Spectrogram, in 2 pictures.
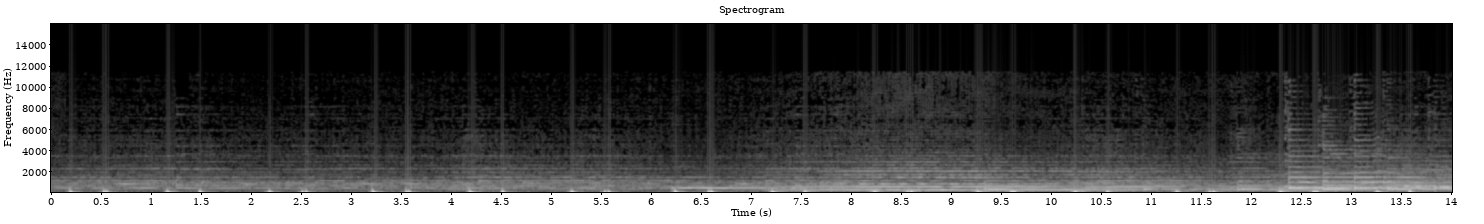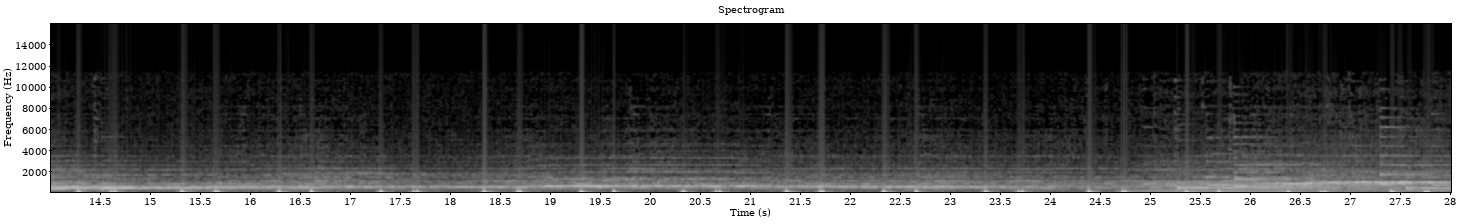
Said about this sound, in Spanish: Siente las pulsaciones de tu corazón.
